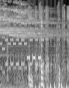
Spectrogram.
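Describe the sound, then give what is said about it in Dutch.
A telephone ringtone sounds for a call in a Dutch children's story: a few short, bright electronic beeps, then a loud, pulsing ring pattern of quick repeated bursts. No one speaks. “Maar dan krijgt hij een telefoontje van Tante Door.”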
